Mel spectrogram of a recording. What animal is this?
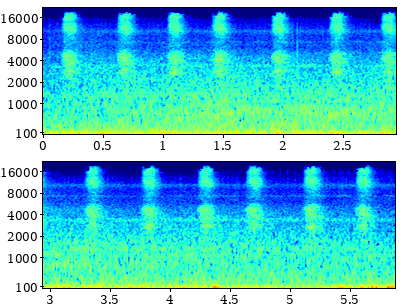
Pterophylla camellifolia, an orthopteran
